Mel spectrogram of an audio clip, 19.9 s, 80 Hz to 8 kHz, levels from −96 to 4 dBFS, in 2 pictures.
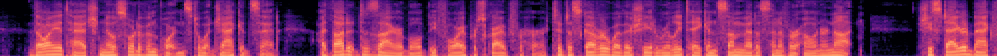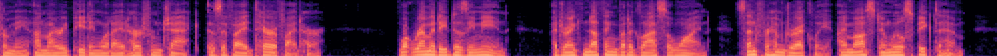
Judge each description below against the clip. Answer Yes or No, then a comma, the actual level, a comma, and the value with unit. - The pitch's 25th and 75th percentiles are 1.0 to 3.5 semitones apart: Yes, average, 3.0 semitones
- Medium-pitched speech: No, low, 110 Hz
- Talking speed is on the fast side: Yes, fast, 240 wpm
